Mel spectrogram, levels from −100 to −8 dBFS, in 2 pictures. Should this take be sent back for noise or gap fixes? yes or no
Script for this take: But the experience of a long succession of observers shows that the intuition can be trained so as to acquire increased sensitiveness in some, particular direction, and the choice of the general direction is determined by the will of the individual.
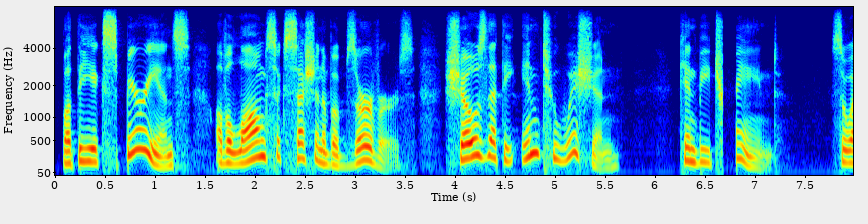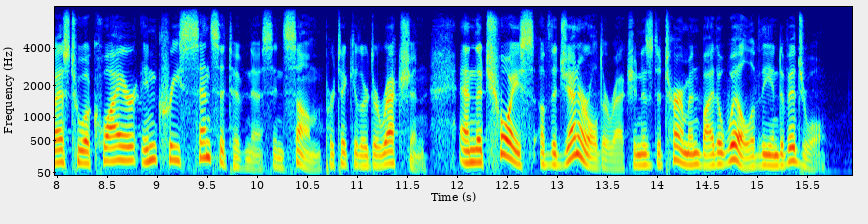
yes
